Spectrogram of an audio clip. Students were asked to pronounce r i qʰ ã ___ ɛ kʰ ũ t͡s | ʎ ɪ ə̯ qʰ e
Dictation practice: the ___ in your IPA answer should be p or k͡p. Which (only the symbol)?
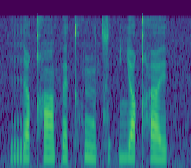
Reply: p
